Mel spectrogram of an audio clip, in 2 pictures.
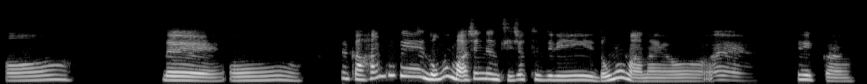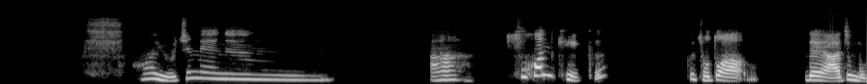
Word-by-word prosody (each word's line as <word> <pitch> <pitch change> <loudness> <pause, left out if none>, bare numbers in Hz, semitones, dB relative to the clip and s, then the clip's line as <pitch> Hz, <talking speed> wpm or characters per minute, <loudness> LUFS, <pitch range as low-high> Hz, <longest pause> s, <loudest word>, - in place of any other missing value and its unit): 어. 195 +5 -3 0.9
네. 185 -5 +3
어. 185 +1 -4 0.4
그니까 265 -5 +1
한국에 375 - -1
너무 250 +7 +5
맛있는 250 - +4
디저트들이 200 -2 -1
너무 225 - +3
많아요. 155 -3 -4
예. 190 -5 -9 0.5
그니까요. 170 -9 -4 1.5
아 260 - -4
요즘에는 220 -3 -3 0.9
아 205 -1 -2 0.4
수건 410 +4 +5
케이크? 220 - -2 0.8
그 240 - -2
저도 195 -1 +3
아 165 -2 +6 0.7
네 195 -2 +6
아직 160 +7 +5
못 160 -6 +1
205 Hz, 165 characters per minute, -18 LUFS, 180-235 Hz, 1.5 s, 아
